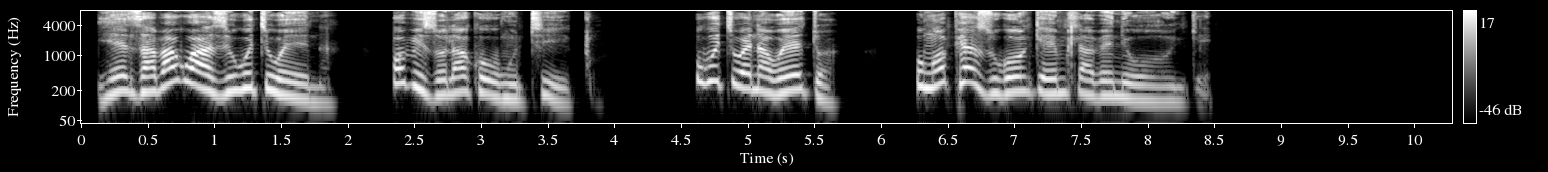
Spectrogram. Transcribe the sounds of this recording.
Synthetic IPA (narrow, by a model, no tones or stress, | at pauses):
jɛnd͡zʱaβaɣwaziuɣutʰiwɛna | oβizɔlakʰɔuŋutʰiːǁɔ̥ | uɣutʰiwɛnawɛd̥ʱwa | uŋɔpʰezuɣɔŋkʼɛem̩ɬaβeniwɔːŋkʼɛ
